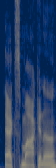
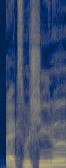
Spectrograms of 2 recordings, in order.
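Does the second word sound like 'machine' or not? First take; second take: not machine; machine. First: The second word does not sound like 'machine'. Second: The second word sounds like 'machine'. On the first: The speaker calls it right. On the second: The speaker calls it wrong.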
